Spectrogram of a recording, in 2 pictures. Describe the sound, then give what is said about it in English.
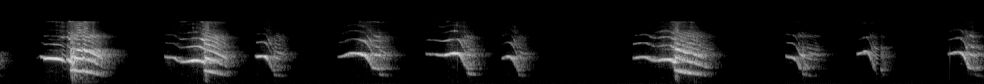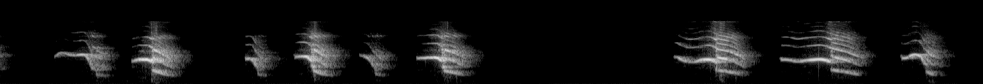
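Around eighteen short, high, nasal elk calls blown on a latex diaphragm call as a demonstration run of calls, each a quick mewing chirp, repeated at a steady pace with one brief pause near the end. “The more layers of latex, definitely, if you're not used to it, it does take a little longer to learn how to use it.”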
